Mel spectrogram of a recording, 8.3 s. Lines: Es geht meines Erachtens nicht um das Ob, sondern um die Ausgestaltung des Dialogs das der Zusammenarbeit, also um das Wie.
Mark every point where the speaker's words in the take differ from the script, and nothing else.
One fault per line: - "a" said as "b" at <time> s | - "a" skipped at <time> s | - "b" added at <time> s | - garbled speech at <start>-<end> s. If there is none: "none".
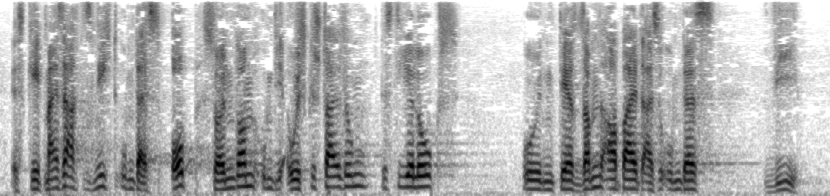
- "das" said as "und" at 5.2 s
